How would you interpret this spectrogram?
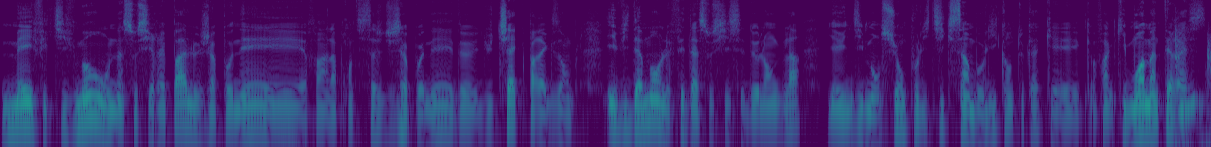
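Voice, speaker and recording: A man's voice: lowish voice, brisk, few pauses. A man talking reflectively in an interview, correcting himself as he searches for the right phrase.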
